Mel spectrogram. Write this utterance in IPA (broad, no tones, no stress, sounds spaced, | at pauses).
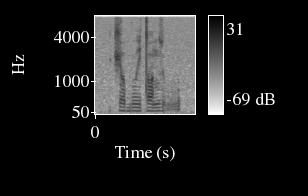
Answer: t͡ʃ ɤ b u i̯ t ɔ n z ṵ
